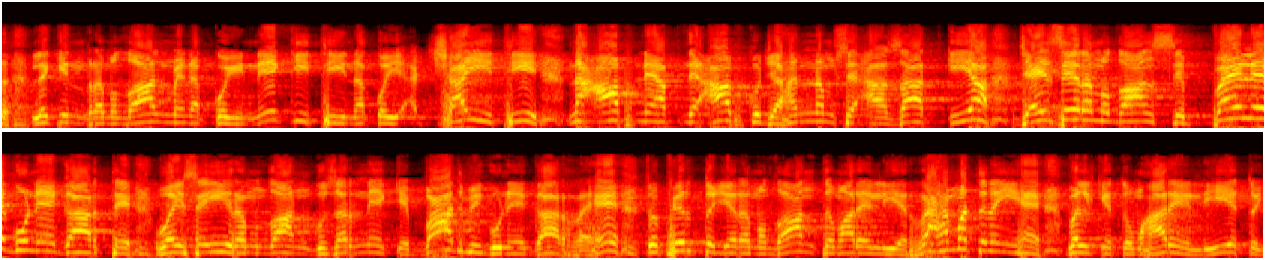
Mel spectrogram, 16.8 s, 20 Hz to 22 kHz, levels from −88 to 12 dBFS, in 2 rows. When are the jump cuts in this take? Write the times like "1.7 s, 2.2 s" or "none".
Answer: none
